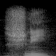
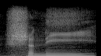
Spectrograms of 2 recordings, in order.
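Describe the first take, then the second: First: The sh runs straight into the n. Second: A vowel sound comes between sh and n. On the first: The speaker calls it right. "There's no letter there. It's shni" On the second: The speaker calls it wrong. "there is no A or E sound between that S and N. So don't be saying shani"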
